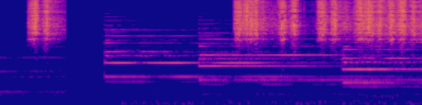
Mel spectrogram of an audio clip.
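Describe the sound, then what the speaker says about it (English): Tonal bell melody playing Mary Had a Little Lamb inside the Shadows Over Loathing video game, a sequence of sustained ringing chime notes with a brief silent gap early on, fairly clear and alone. "the bell's playing Mary Had a Little Lamb"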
